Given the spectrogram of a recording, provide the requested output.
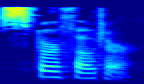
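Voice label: "spearthrower", English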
